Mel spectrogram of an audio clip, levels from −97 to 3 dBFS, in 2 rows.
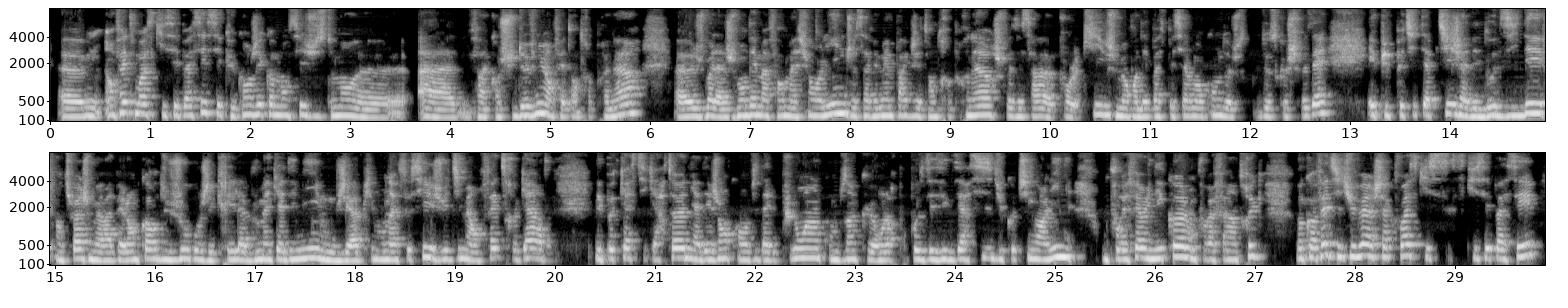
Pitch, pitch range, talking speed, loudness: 185 Hz, 170-210 Hz, 295 wpm, -17 LUFS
